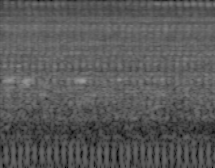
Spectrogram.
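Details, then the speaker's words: Honda TMX Supremo full-wave motorcycle, mic near engine, with charging system working properly: small single-cylinder idles with an even, quick low patter, no misses or knocks; smooth, refined idle. "Tapos pagka nagcha-charge na siya, pag okay yung charging, isa pa. Okay yung charging nga, yan o."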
